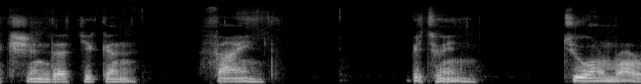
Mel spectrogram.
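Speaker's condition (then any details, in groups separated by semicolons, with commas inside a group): ALS; voice severely damaged, hard to understand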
